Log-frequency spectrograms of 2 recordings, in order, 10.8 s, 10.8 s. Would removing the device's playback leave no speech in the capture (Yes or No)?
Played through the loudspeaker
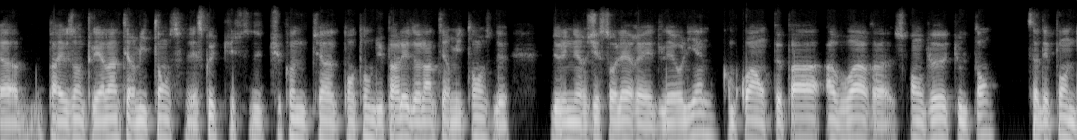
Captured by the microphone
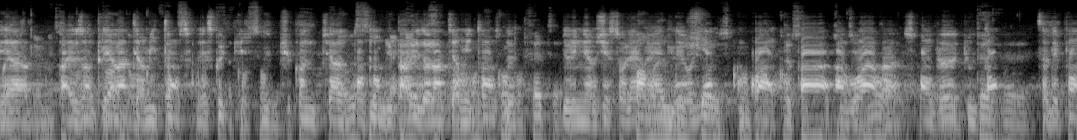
No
